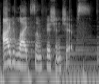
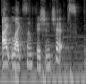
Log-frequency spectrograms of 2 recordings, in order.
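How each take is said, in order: First: Would is contracted to a d sound. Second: Would is contracted to a d sound.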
